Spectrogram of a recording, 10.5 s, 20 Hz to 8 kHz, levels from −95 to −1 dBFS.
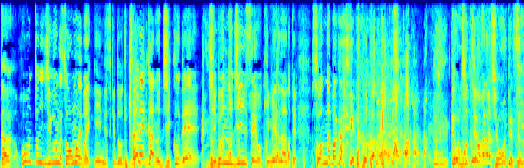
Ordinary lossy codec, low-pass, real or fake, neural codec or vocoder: none; none; real; none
